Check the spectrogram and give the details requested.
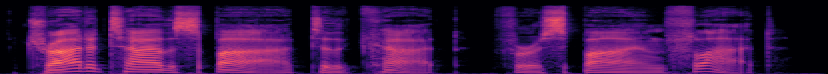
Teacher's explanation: The diphthong I loses the second I and it becomes a shortened A.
